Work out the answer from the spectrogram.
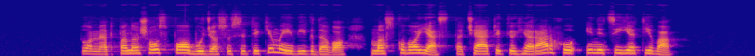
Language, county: Lithuanian, Šiauliai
